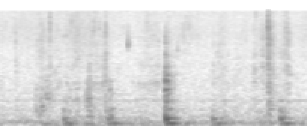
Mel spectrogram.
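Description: Cloth towel being tucked over a metal pot, giving faint rustling with a few light taps.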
